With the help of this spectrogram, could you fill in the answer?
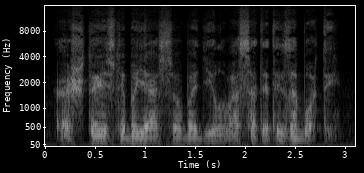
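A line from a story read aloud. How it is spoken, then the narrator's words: Quiet question. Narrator (Russian): тихо спросил незнакомец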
